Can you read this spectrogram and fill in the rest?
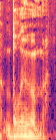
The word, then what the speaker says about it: Bluhm: That is spelled B-L-U-H-M, Bloom.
